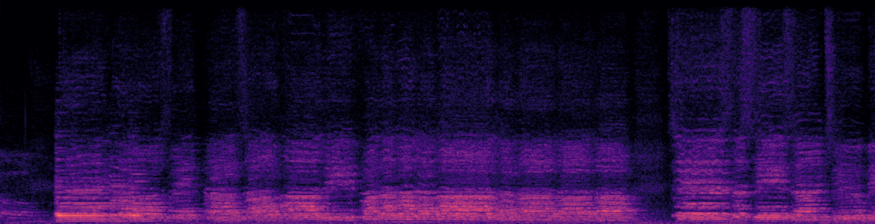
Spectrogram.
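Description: A choir singing a Christmas song together in harmony. The voices come in about half a second in, break off briefly a little after six seconds, and then come in again.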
